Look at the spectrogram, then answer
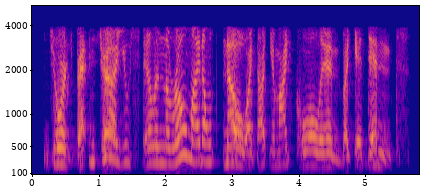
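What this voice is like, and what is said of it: Gilbert Gottfried impression. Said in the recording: “That was my Gilbert Godfrey impersonation.”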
